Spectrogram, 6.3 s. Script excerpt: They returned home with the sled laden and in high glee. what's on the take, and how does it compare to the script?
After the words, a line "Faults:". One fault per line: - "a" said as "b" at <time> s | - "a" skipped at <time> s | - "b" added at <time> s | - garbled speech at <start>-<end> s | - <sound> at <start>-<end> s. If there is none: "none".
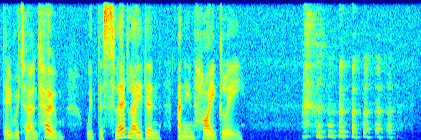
They returned home with the sled laden and in high glee.
Faults:
- laugh at 4.5-6.1 s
